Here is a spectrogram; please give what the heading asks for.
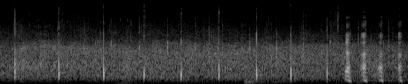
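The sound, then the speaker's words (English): A church audience applauds to welcome a guest speaker at Peace Church, a steady wash of many hands clapping with a few sharper, louder claps standing out near the end. “So let's give him a warm Peace Church welcome.”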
